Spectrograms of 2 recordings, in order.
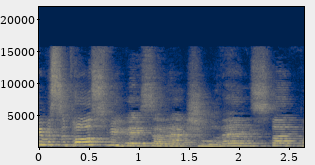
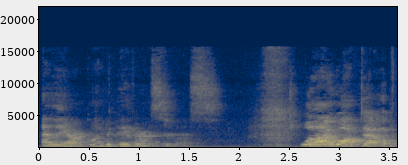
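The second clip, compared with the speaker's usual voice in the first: ordinary talk, nothing marked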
